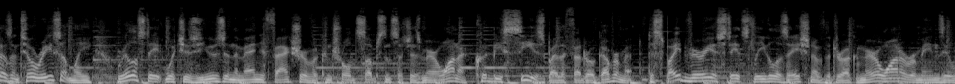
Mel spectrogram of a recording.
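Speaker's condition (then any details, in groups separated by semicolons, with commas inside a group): No condition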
